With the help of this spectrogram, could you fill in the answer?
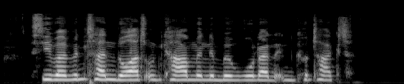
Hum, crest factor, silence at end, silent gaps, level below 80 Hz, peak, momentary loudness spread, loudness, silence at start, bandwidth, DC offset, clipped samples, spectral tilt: none; 16 dB; 0.55 s; none; -54 dBFS; 0 dBFS; 12 LU; -17 LUFS; 0.35 s; 11.5 kHz; under 0.1%; under 0.1%; -5.5 dB/octave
